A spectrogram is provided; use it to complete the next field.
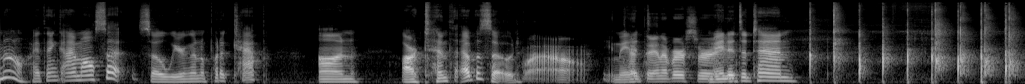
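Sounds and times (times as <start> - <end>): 
speech: 0.2 - 8.2
hands clapping: 8.0 - 10.2.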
